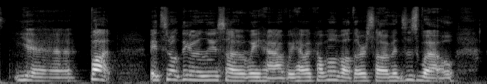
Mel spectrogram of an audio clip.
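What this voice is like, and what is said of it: Unwell, poor-sounding voice. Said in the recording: “we decided to start recording this podcast when I'm sick... my voice is terrible”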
